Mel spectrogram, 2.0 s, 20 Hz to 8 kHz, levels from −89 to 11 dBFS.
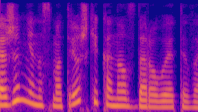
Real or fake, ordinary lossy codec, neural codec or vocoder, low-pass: real; MP3, 48 kbps; none; 7.2 kHz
